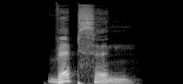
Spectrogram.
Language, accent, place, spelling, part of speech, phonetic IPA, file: German, Germany, Berlin, Wepsin, noun, [ˈvɛpsɪn], De-Wepsin.ogg
- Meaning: Veps (woman of Veps origin)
